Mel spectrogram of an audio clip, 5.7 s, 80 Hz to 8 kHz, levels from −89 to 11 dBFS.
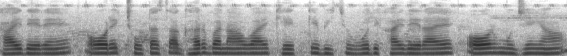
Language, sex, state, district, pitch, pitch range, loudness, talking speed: Hindi, female, Bihar, Bhagalpur, 195 Hz, 190-200 Hz, -17 LUFS, 255 wpm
